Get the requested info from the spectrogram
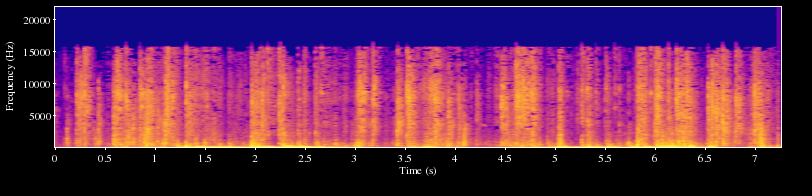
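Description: Empty plastic water bottle crackling and clattering on a concrete floor as a dog mouths and pushes it about: a quick, irregular run of clicks and knocks. A steady low hum comes in twice underneath.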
